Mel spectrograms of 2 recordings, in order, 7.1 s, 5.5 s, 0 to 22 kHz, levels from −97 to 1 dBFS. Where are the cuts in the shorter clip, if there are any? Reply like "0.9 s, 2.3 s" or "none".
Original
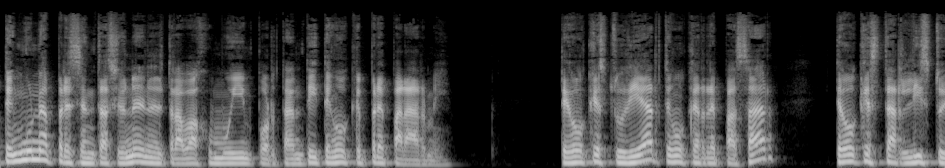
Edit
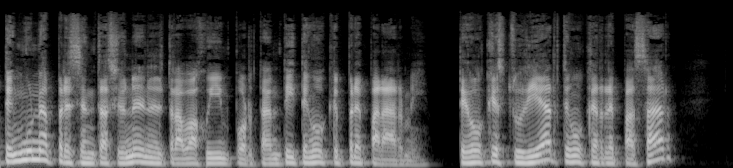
1.5 s, 3.3 s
